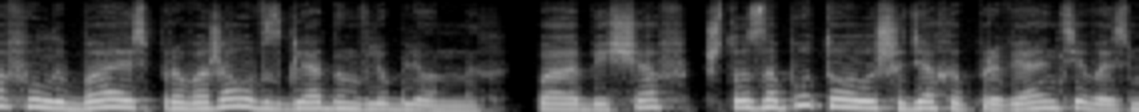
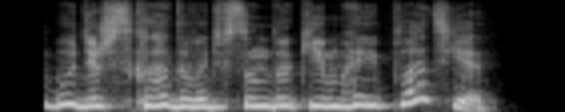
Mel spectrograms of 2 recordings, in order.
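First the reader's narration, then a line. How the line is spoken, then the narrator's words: Laughing. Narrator (Russian): Рассмеялась леди Пембрук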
